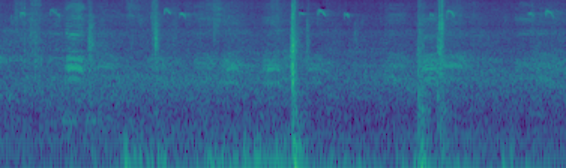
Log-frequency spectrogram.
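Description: Crows cawing, with small bird chirps, while two car doors of a Hyundai hatchback shut with sharp thumps, one about three seconds in and a second just over a second later.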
